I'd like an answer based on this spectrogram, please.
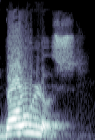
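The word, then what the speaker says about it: δοῦλος: término esclavos viene de la palabra griega dlos creo que se pronuncia así doulos y doulos implica una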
